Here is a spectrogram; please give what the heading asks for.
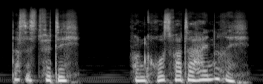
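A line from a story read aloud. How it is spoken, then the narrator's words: Gentle voice. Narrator (German): sagte mit sanfter Stimme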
